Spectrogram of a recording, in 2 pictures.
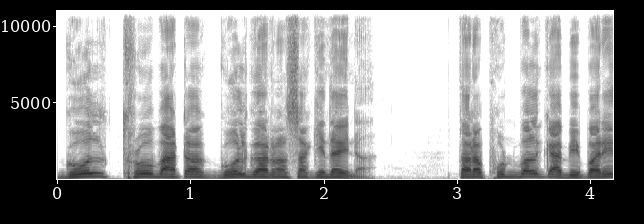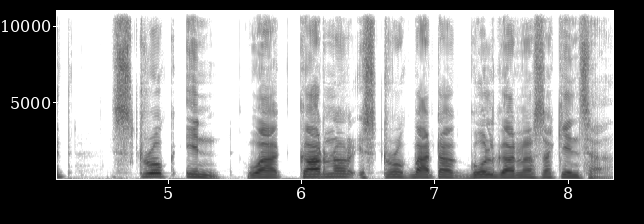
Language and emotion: Nepali, neutral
